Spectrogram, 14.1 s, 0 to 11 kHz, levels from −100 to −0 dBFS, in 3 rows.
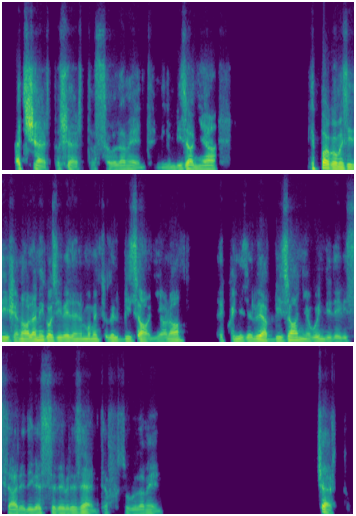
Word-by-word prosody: E - - +3
certo, - - +3
certo, - - -6
assolutamente. 110 -1 -8
Non 105 +2 -12
bisogna 115 0 +1 1.3
E 145 - -1
poi 175 -3 +9
come 130 -2 +6
si 130 +1 +2
dice, 115 -3 0
no: 120 +1 +3
"L'amico 130 +1 +4
si 115 -1 0
vede 115 0 +1
nel 115 0 -2
momento 120 0 -2
del 120 -1 -1
bisogno." 105 -3 -1
no, 130 +3 +1 0.5
e - - -11
quindi 130 -3 -3
se 125 +2 -2
lui 140 +4 +4
ha 130 - +5
bisogno, 120 +2 0
quindi 120 -1 -3
devi 105 -1 -7
stare, 110 0 -5
devi 110 +1 -4
essere 110 0 -5
presente 115 -3 -4
assolutamen 105 -2 -11 2.1
Certo. - - +1
115 Hz, 145 wpm, -21 LUFS, 110-125 Hz, 2.1 s, poi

